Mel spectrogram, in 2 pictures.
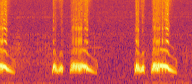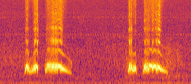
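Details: Cooing spotted dove used as a lure for rival birds, fast 'thúc gù' delivery; each phrase a quick doubled hoot then a drawn-out descending coo, repeated about every one and a half to two seconds in a quiet room.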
